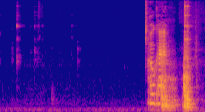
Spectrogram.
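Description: A bowl is set down on a wooden counter with a clunk.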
